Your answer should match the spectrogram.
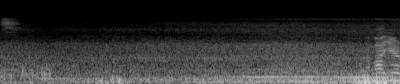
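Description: Street traffic: a low rumble with a steady vehicle engine hum that comes in about halfway and grows a little louder.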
